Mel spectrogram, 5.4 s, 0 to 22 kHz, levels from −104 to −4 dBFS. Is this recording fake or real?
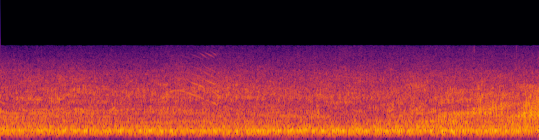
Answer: real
